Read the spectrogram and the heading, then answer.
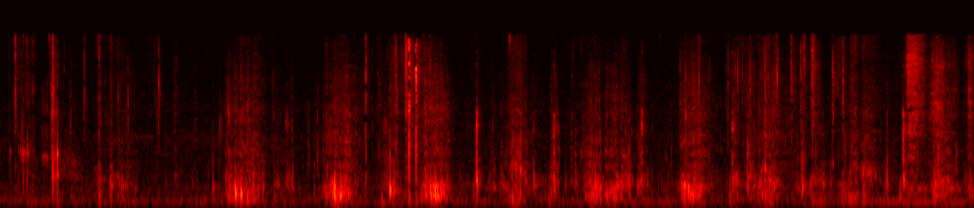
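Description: Crunching and chewing of a cookie: many irregular, quiet crunches and munches follow one another steadily, with no talk over them.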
